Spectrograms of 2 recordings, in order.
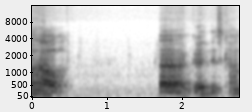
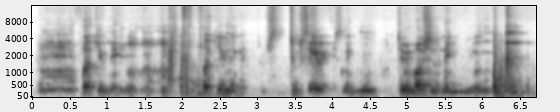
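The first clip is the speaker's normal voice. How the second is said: dismissive brush-off; 2 semitones lower, 5 dB quieter than usual. Acted. Dancer waving away the too-serious warner, dismissive. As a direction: softly brush him off between grunts.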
